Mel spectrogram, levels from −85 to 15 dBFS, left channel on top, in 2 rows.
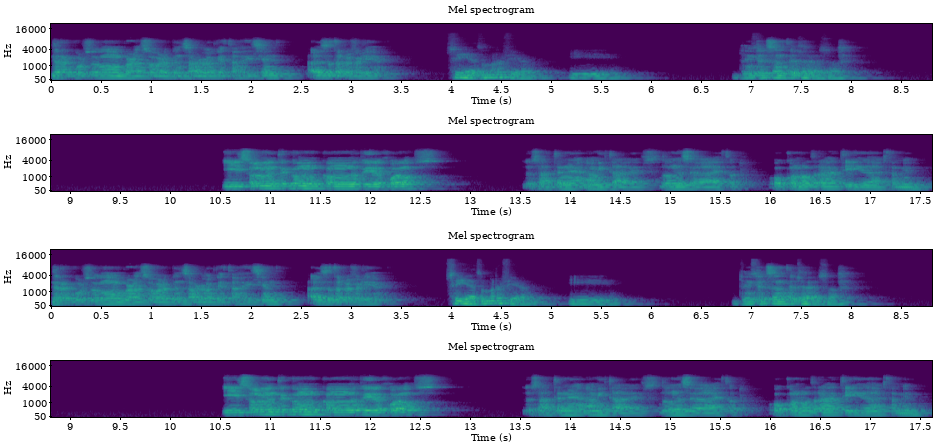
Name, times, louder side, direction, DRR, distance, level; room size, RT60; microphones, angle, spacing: voice 1, 0.0-2.3 2.6-3.3 6.9-7.5 10.5-12.6 13.5-15.7 16.0-17.4, equal, 10° right, -5 dB, 0.8 m, -29 dB
voice 2, 4.0-4.9 5.2-5.7 6.9-8.0, right 2 dB, 50° right, 4 dB, 0.4 m, -30 dB
3.9 x 2.1 x 2.7 m, 0.74 s
head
